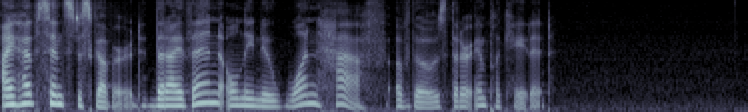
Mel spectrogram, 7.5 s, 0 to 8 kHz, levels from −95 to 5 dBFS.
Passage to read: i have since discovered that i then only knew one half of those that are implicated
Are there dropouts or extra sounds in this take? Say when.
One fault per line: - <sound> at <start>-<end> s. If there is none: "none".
none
